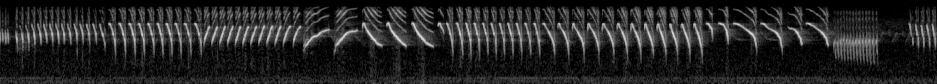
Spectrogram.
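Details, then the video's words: Canary (kenari) song meant for teaching songbirds: sustained rapid trills of high descending notes, interrupted by a burst of crossing rising and falling whistles, ending with a brief rasp. "MASTERAN KENARI RAJIN BUNYI"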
